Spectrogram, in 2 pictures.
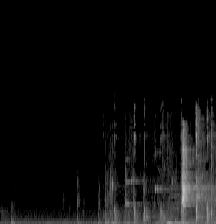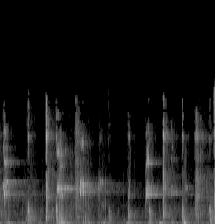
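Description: Table tennis rally: after a quiet moment before the serve, the ball clicks in quick alternation off the paddles and the table for several seconds, with brief high squeaks from players' shoes on the court floor.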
